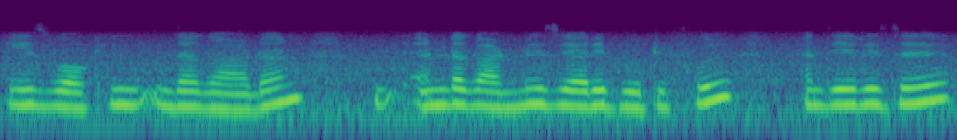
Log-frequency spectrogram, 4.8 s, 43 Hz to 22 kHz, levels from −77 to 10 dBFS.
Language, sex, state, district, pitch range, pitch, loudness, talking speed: English, female, Punjab, Fazilka, 190-210 Hz, 205 Hz, -14 LUFS, 200 wpm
